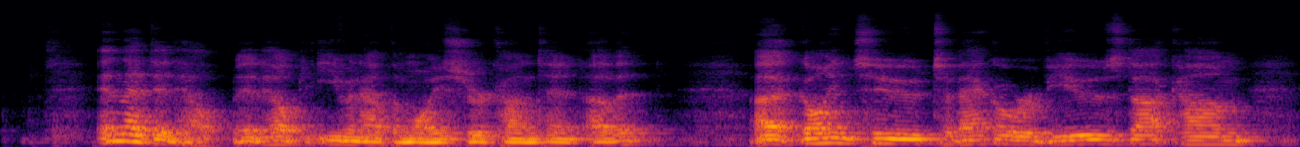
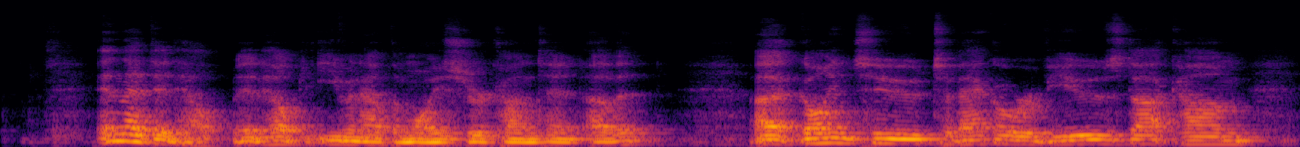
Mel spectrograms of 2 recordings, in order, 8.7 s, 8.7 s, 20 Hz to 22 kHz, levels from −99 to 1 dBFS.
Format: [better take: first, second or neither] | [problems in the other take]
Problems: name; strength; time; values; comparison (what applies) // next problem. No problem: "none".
neither | room echo; noticeable; dies away in 0.6 s; the same in both // off-mic speech; far; the same in both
